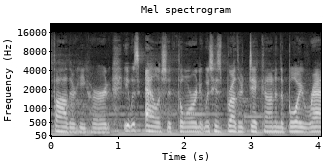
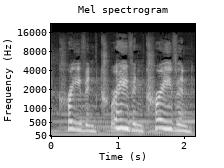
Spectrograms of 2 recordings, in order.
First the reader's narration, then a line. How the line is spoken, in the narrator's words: He giggled hysterically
